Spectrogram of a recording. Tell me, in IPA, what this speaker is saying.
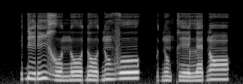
ɗ i˧ ɾ iː˦˨ ɣ o˨ n oː˨ ɗ o˨ ɗ ũ˧ v oː˦ | ɗ ũ˨ k eː˨ l ɛ˧ ɗ ɔ̃˦

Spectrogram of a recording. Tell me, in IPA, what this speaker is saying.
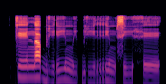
k eː˦ n a˦ b iː˨ ɾ iː˦ m i˨ ɓ iː˨ r i˦˨ m s iː˨ h eː˨

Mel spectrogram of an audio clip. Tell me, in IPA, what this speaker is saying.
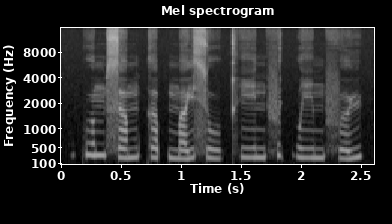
kʷ ɐ˥ m s ɐ˨˧ m k ɐ˨ p̚ m ɐ˨˥ j s uː˨˩ kʰ iː˨ n f ɪ˥ k̚ w iː˨ m f ɵ˨˥ ɥ

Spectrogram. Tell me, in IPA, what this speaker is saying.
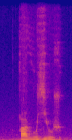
q ɛ v u zʲ u ʒ

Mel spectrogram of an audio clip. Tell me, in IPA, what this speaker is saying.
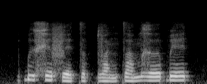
ɓ ɨ˧ x e˧ f e˨˩˨ t̪ a˨˩ t̚ v a˨˩˨ ŋ t̪ a˨˩˦ m ɣ əː˧˥ ɓ e˦˥ t̚

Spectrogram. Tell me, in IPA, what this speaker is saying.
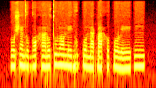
o˨ ʃ ɛ̃˧ d o˨ ɡ ɔ˧ h ã˧ ɾ o˧ t u˦ l ɔ̃˦ n e˧ ɡ u˦ k͡p o˦˨ n a˧ k͡p a˧ h o˦ k͡p o˦˨ l e˨˦ | ĩ˧

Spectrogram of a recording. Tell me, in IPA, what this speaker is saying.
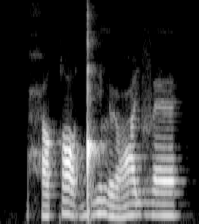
ħ ʌ˨ q ɔ˦˨ ɡ͡ǃ i˦ l ø˨ ʕ i˦ v ɛ˦

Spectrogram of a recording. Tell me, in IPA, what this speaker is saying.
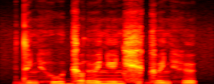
d ʏ lʲ h u ɡʲ ɔ ɾ ø lʲ ʏ lʲ xʲ ə ɡ ø lʲ h ʏ

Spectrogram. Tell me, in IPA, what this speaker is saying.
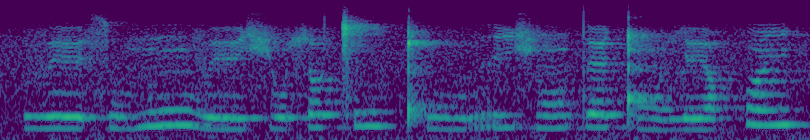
v eː˨ s u˨ n̪ ũː˦ v eː˨ ɕ o˨ ɬ ʌ˦ ǀ uː˦ ǃʰ uː˨ r i˦ ɕ õ˦ t ɛ˦ ǃ õ˨ ɮ eː˨ qʷ ĩ˦

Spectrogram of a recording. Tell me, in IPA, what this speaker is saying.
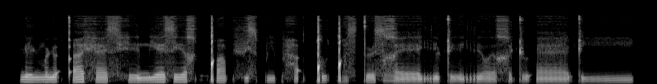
ɳ ɪː ɳ m ɔ ɳ ʊ ʔ qʼ ɛ h æː s h ɪː mʲ ɛː s ɪː χ ǃʼ ɑ p fʲ ʊ s p i p h ɑ ʔ ǃ u ɡ͡ǃ ɑ s t̪ ə˞ s ʁ ɛː rʲ ʊ ʈ ɪː rʲ ɔ ə̯ χ ɪ ʈ ʊ ʔ æː ʈ iː

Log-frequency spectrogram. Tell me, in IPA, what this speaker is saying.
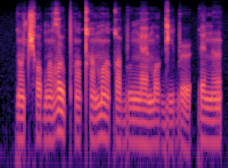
ɾ ɔ̃ t͡ʃʰ ɔ b ɔ̃ ʁ u pʰ ɔ̃ qʰ ə̃ m ɔ̃ q u b u ŋ æ m ɔ ɡ i b ə˞ | ɾ ɛ n ə̃

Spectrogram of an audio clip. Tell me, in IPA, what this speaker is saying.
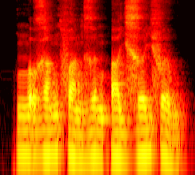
n ɔ̰˧˨ ɣ a˨˦ n f a˨˩ ŋ ɣ ə˨˩ n ʔ a˨˩ j ɣ əː˨˦ j f ə˧˩˨ w

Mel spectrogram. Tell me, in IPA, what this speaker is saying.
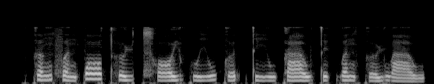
k ɐ˨˧ ŋ f ɐ˨˩ n p ɔː˥ t̪ʰ ɵ˨ ɥ t͡sʰ ɔː˨˥ j kʷ iː˨˥ w k ɵ˨˥ t̚ t̪ iː˨ w k aː˧ w t̪ ɪ˨ k̚ w ɐ˧ n k ɵ˨˥ ɥ w aː˨˩ w

